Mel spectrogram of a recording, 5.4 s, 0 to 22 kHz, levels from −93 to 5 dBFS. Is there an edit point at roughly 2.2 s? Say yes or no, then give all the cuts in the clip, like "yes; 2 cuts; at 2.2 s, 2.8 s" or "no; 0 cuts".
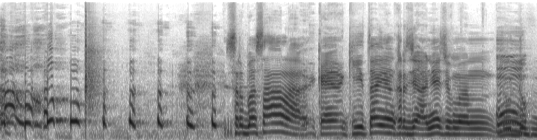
yes; 1 cut; at 2.2 s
